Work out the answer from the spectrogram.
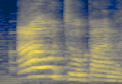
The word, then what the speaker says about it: Autobahn: En la primera sílaba, que sería Autobahn, Raststätten, Klo, Putz, Chef. Entonces, no importa cuántas sílabas tiene una palabra en alemán, si es una palabra normal, una palabra compuesta, siempre se pronuncia en la primera sílaba.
